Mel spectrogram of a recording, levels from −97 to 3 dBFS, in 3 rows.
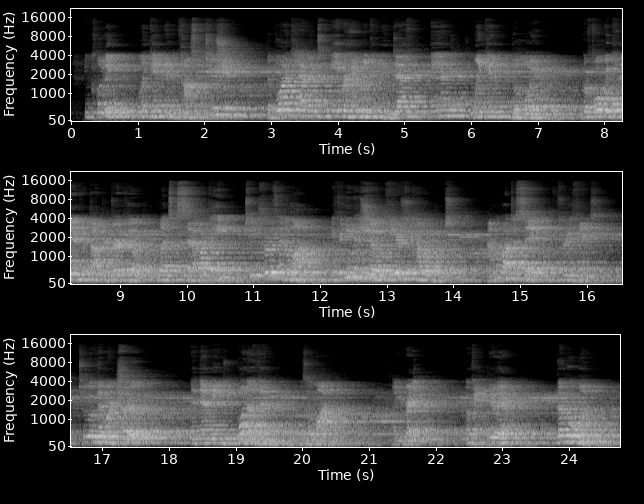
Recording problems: room echo; strong; dies away in 2.3 s
off-mic speech; far
echo of what is said; noticeable; throughout; 240 ms later, 15 dB below the speech

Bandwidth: 15.5 kHz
